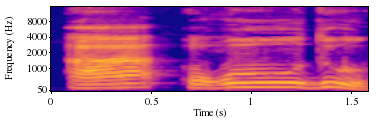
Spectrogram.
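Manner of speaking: আউযু stretched out syllable by syllable; very slow recitation. Shown as a demonstration. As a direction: drag out আউযু very slowly for learners to copy. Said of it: "এখানে". (খুব ধীরে টেনে উচ্চারণ)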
